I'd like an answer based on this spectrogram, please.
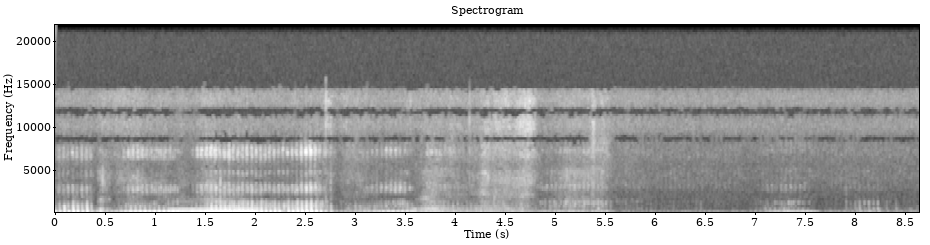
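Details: F2 Savannah cat Kumba, happily cuddling with his brother Taj resting on his head, both fast asleep; low rumbling purr strong for the first few seconds, then fading to a quieter, softer rumble with a brief swell near the end.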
